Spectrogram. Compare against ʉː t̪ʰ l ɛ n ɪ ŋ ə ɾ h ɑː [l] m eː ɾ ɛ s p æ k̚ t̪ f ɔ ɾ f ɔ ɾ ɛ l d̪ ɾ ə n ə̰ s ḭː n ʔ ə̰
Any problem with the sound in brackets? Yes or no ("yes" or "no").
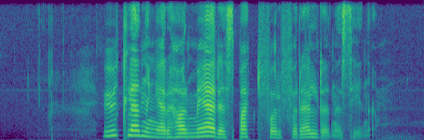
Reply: yes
